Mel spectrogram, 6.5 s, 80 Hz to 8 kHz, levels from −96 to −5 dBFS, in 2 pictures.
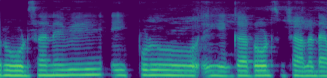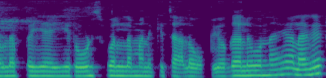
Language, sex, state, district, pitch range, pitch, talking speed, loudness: Telugu, female, Andhra Pradesh, Guntur, 165-190 Hz, 175 Hz, 110 wpm, -32 LUFS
